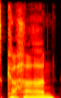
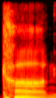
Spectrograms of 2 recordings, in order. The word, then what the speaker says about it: Kahan: So I think we blew it and said it's Kahan. – Yeah. – But it's actually Khan.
